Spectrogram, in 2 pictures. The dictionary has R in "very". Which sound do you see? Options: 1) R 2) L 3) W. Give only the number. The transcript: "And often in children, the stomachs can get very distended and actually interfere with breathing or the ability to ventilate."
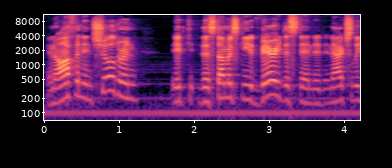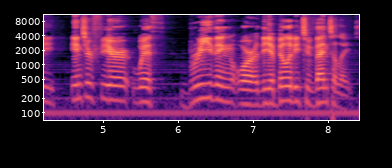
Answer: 1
